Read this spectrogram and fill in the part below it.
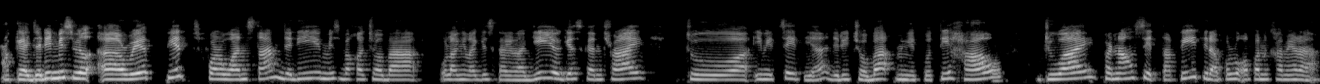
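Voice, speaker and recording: This is a woman with an Indonesian accent, teaching English online. Her voice sits high, and the sound is close and dry. She switches between English and Indonesian and drills words slowly, one at a time. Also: clean tone, dry recording.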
